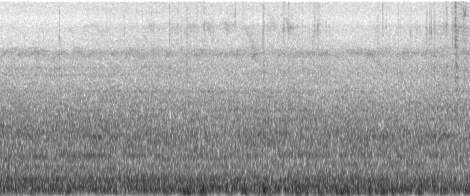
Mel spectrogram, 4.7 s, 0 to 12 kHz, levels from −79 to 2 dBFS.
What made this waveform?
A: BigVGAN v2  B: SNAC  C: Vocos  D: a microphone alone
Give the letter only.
D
